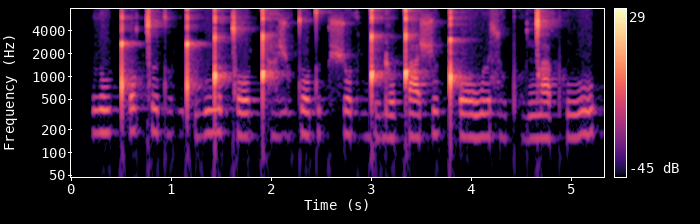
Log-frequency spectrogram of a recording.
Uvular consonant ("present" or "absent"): absent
